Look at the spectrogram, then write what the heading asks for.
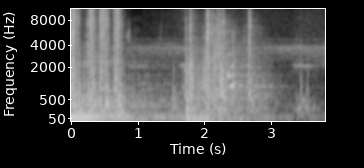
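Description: A door opens with a quick burst of rattling clatter and knocks, then a few softer thuds and clicks fade out, close and alone.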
